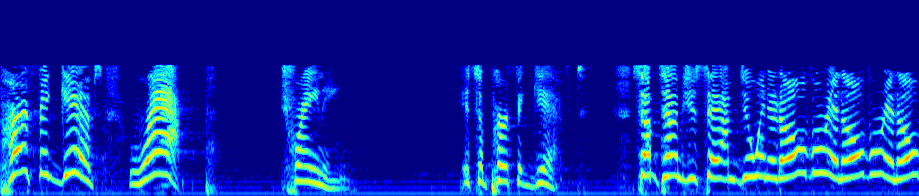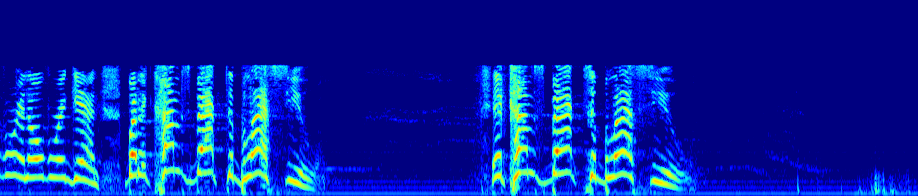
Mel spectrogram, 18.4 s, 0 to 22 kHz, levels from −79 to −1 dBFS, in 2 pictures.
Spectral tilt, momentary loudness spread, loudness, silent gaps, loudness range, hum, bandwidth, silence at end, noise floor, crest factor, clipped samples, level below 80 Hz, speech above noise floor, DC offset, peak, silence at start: -7.5 dB/octave; 16 LU; -27 LUFS; none; 8 LU; none; 5.8 kHz; 0.4 s; -63 dBFS; 24 dB; under 0.1%; -60 dBFS; 35 dB; under 0.1%; -6 dBFS; 0 s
